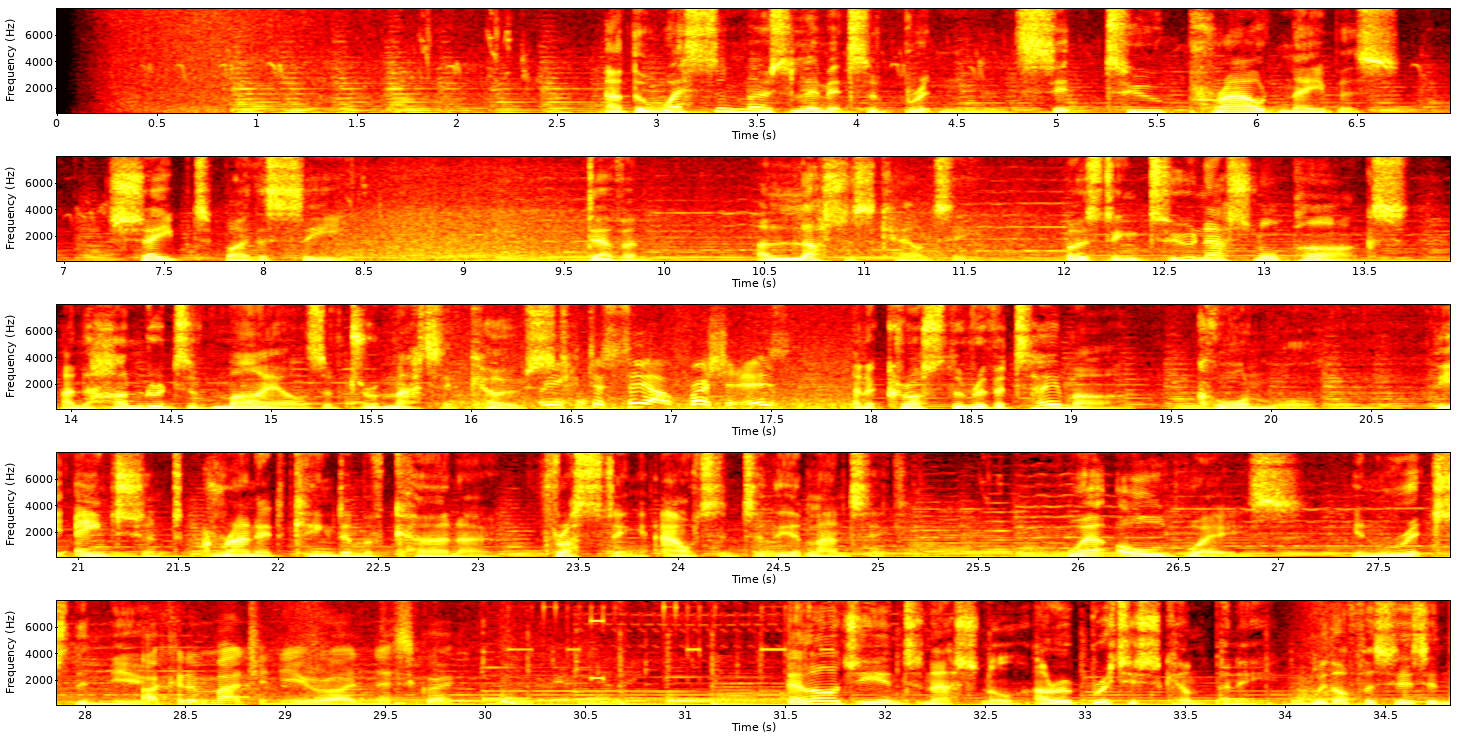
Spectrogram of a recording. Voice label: narrative

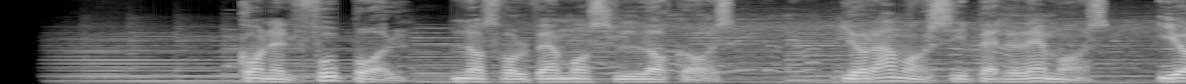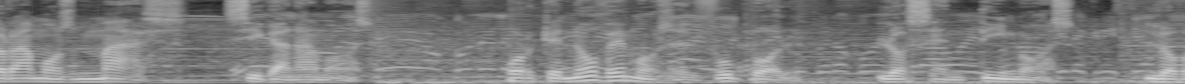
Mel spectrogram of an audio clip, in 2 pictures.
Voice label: Spanish Commercial

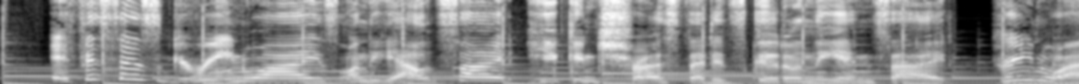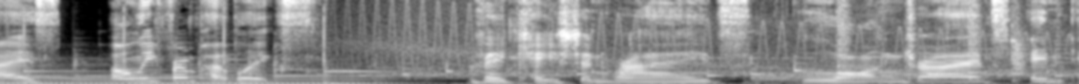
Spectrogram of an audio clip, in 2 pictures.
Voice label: Commercial Voiceover

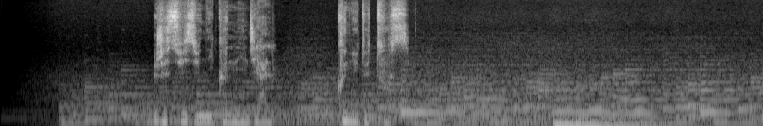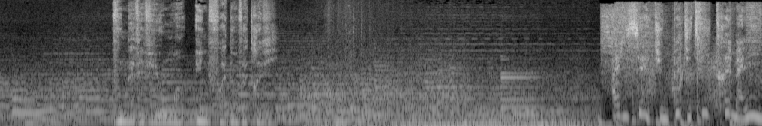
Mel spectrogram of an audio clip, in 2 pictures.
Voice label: Showreel Commercial

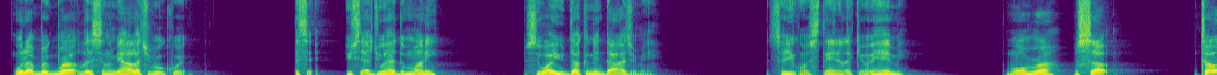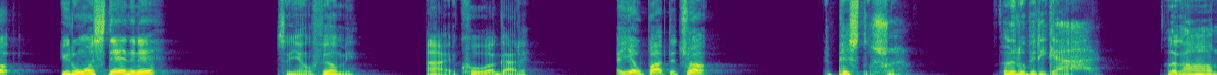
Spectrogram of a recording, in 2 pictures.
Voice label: URBAN

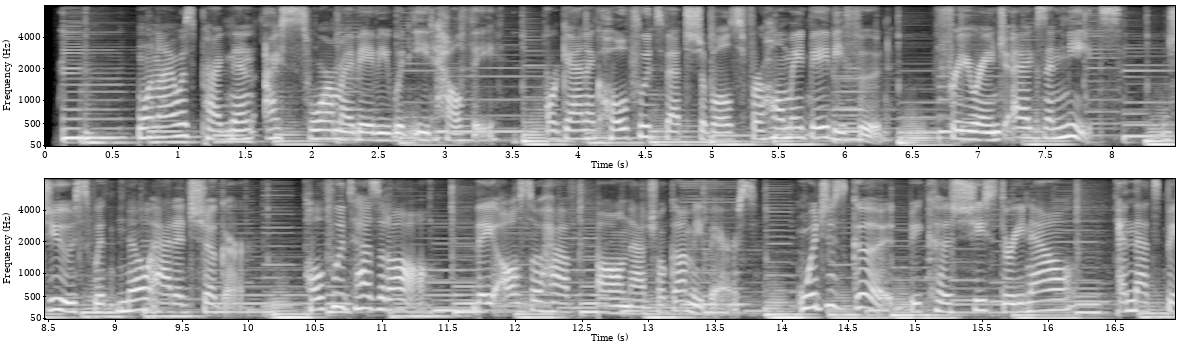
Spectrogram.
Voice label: Commercial

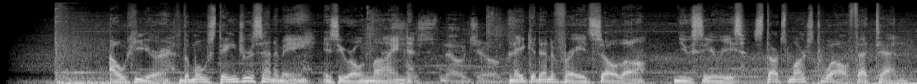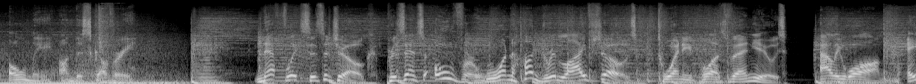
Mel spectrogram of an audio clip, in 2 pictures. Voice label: Promo

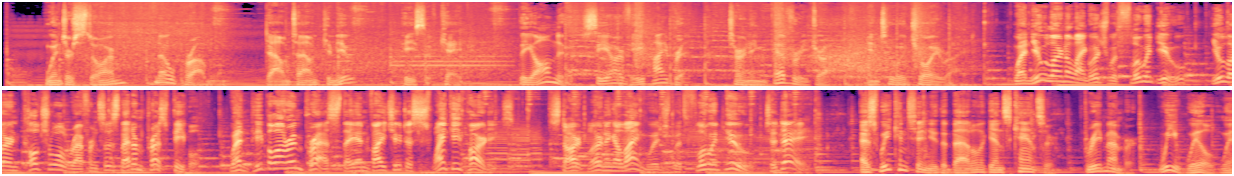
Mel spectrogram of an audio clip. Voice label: COMMERCIALS

